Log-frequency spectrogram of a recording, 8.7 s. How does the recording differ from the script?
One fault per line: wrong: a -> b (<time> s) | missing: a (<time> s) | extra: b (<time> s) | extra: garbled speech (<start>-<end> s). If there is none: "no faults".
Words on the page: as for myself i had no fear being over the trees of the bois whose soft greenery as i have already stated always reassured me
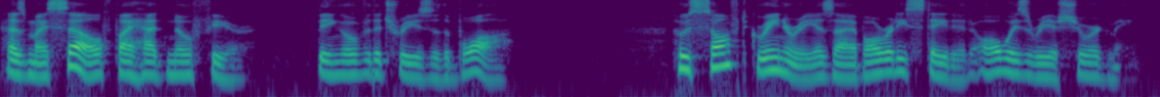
missing: for (0.2 s)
